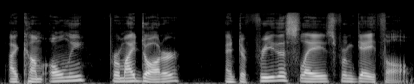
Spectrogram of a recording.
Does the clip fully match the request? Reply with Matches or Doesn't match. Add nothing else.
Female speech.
Doesn't match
